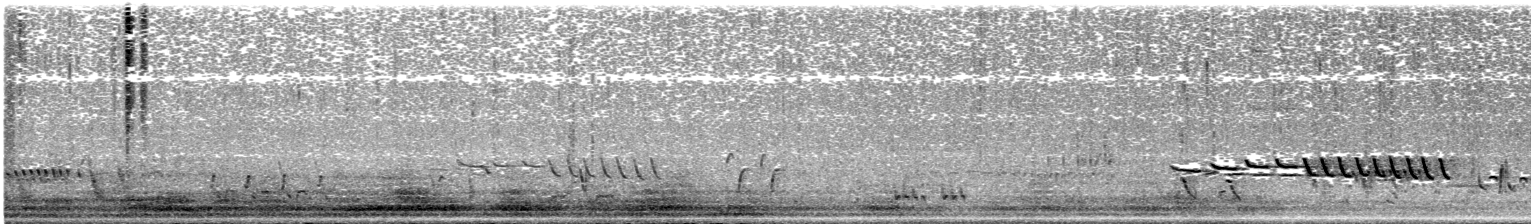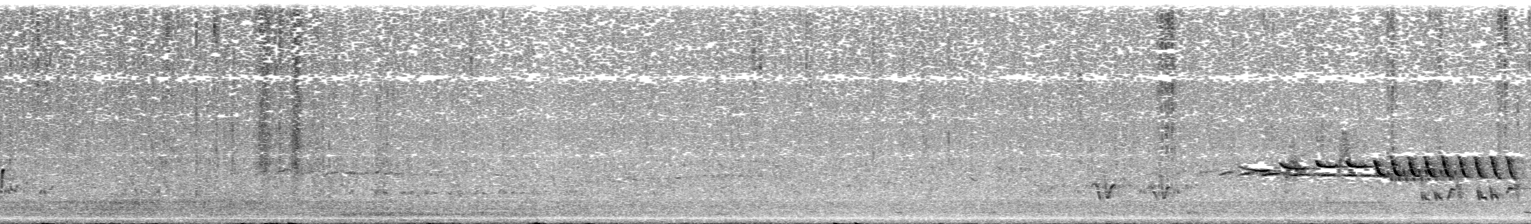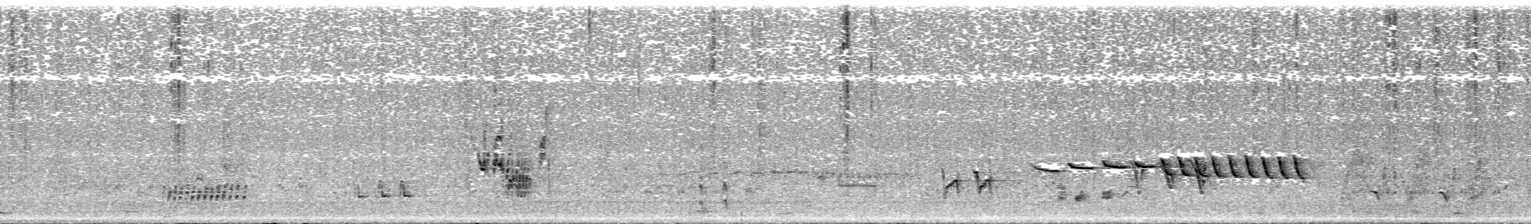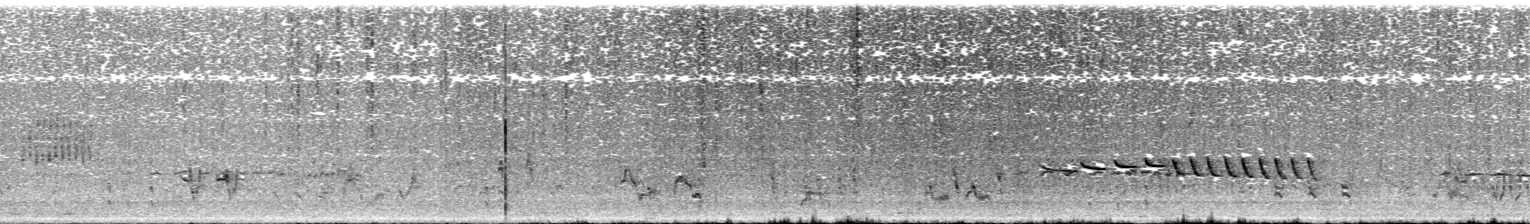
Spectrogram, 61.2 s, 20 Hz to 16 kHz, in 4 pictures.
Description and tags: Hillside meadow 20200328
A slight breeze on a hillside in West Virginia with birds chirping. Light traffic in the distance.
birds, field-recording, hillside, nature, Spring, traffic, wind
